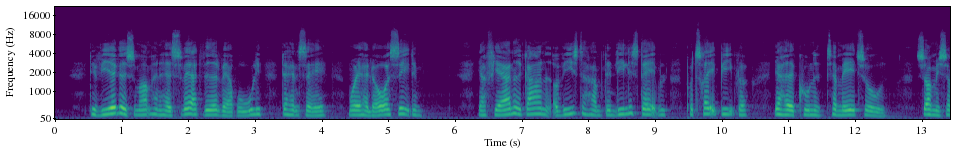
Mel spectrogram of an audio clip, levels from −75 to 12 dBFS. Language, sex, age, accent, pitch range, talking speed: Danish, male, 60-79, native, 150-185 Hz, 190 wpm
